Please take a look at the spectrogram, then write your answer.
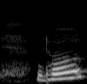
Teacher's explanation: ढ का उच्चारण स्थान भी मूर्धन्य है और ये भी सघोष और महाप्राण है।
